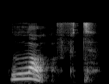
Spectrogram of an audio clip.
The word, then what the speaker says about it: laughed: Dernier verbe, le verbe laugh se terminant par un son sourd, la terminaison ed ici se prononcera t, laughed.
